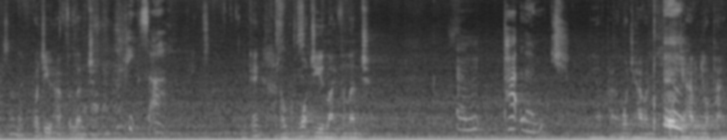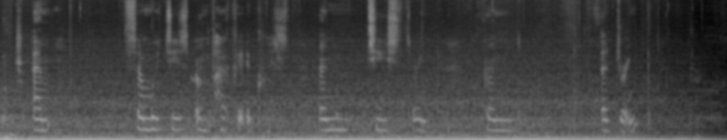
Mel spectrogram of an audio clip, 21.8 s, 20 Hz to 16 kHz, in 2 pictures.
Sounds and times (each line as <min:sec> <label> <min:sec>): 0:09.8 talking 0:11.7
